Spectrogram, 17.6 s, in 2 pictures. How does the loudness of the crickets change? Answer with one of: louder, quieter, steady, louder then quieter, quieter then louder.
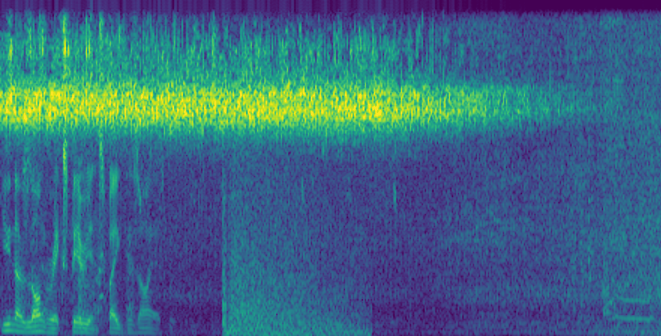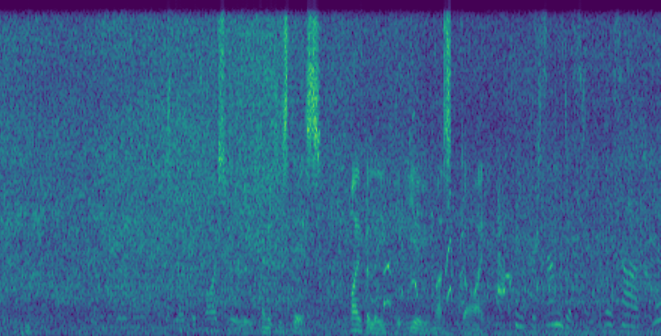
quieter.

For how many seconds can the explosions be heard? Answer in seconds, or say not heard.
2 s.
